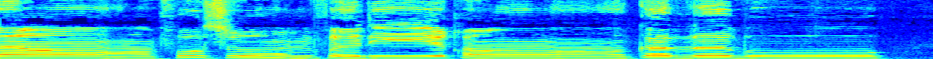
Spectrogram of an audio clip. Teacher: یہ اخفا کی مقدار ایک الف کے برابر ہے، ناک میں لے جا کر سائلنٹ کر کے ایک الف کے برابر گنہ کر کے پڑھنا ہے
